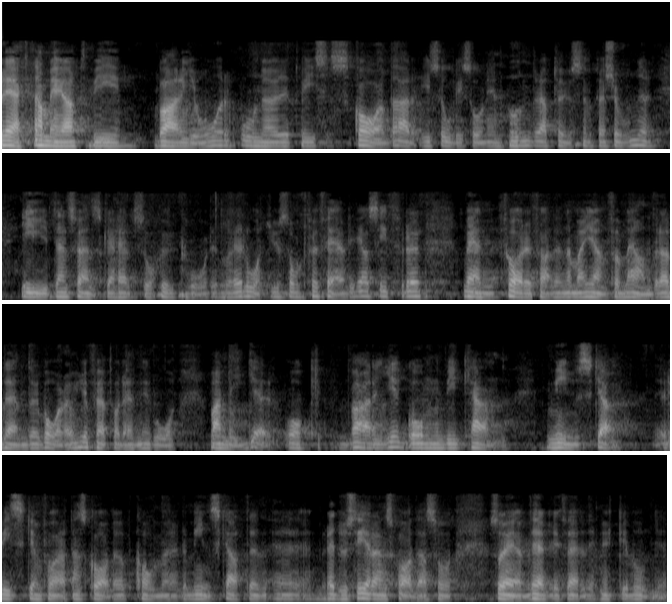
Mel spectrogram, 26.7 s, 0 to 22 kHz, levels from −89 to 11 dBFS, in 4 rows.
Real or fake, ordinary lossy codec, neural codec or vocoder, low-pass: fake; MP3, 48 kbps; codec, 16 kHz in and 24 kHz out, 1.1 kbps, FireRedTTS-2 codec; 7.2 kHz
